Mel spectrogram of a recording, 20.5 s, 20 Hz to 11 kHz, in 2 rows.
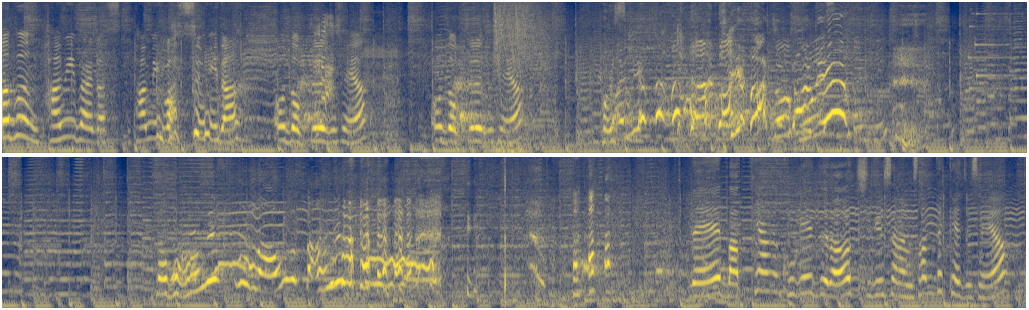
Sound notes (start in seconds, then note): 3.0 surprised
